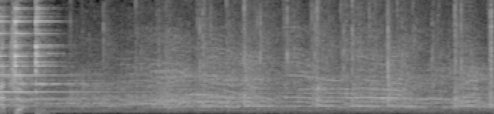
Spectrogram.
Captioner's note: bell ringing; crowd cheering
